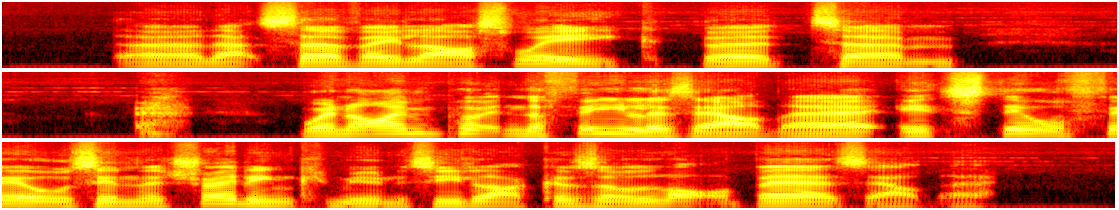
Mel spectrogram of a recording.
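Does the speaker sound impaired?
No.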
